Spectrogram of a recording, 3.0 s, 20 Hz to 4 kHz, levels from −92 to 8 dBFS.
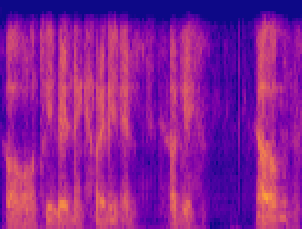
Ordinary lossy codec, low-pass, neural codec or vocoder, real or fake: none; 3.6 kHz; codec, 16 kHz, 1 kbps, FreqCodec, smaller model; fake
